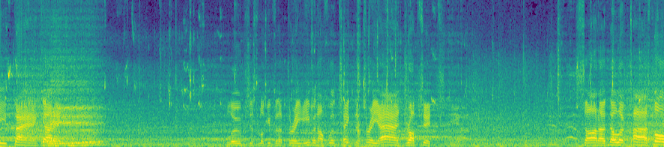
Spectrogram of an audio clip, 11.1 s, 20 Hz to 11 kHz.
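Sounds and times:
arena crowd noise: 0.0s - 2.6s, 3.8s - 11.0s.

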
